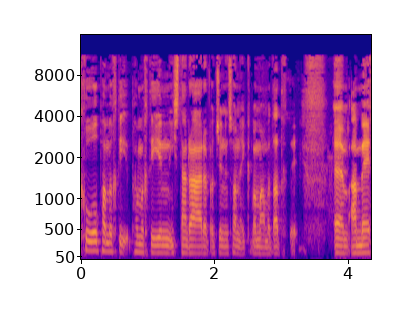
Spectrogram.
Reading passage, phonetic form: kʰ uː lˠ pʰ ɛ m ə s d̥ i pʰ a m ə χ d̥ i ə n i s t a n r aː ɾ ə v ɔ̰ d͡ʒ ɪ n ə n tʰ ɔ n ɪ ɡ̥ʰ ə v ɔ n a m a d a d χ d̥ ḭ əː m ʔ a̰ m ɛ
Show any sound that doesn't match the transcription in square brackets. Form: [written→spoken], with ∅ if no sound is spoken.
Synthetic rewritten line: kʰ uː lˠ pʰ [ɛ→a] m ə [s→χ] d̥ i pʰ a m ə χ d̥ i ə n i s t a n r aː ɾ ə v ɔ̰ d͡ʒ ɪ n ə n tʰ ɔ n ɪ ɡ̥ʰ ə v ɔ [n→m] a m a d a d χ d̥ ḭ əː m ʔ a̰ m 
